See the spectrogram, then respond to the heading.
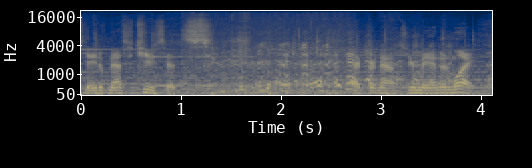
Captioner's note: congregation laughs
